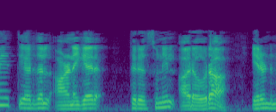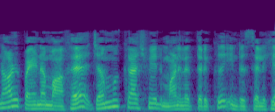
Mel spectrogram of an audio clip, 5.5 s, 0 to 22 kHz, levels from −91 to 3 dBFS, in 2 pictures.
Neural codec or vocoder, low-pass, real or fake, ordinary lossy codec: none; 7.2 kHz; real; AAC, 48 kbps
